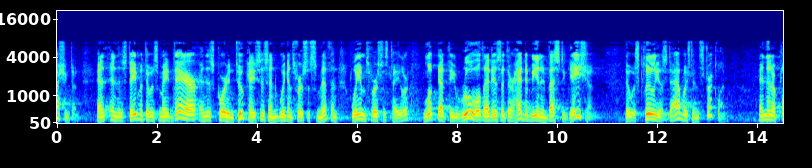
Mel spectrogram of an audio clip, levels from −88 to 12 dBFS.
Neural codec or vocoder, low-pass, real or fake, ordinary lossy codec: vocoder, 22.05 kHz, 80 mel bands, Vocos; 7.2 kHz; fake; Opus, 64 kbps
